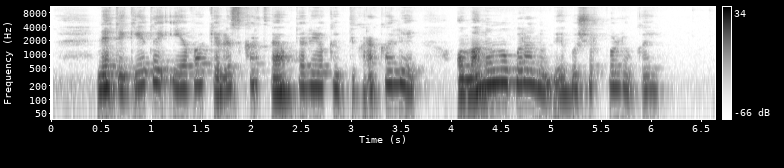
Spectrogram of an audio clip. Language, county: Lithuanian, Panevėžys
